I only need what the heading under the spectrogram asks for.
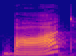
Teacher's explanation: Bought is a long, open ah sound, and it's actually, it could be pronounced with the ahs and father, bought, depending on the dialect, right?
